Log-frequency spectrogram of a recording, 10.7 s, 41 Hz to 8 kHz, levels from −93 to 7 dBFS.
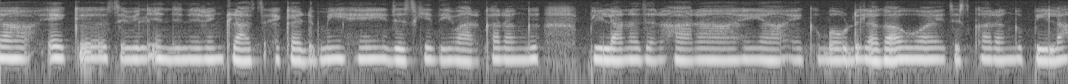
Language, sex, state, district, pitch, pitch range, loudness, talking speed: Hindi, female, Maharashtra, Chandrapur, 195 Hz, 190-200 Hz, -14 LUFS, 145 wpm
